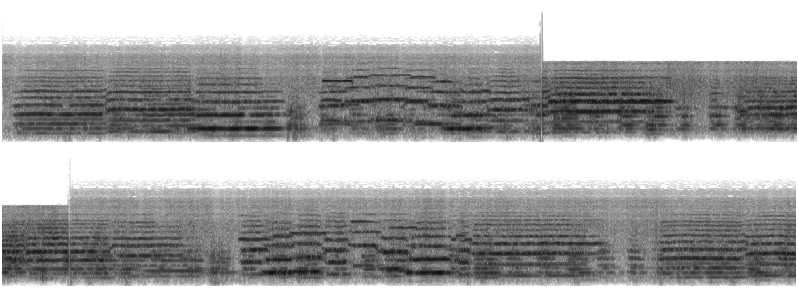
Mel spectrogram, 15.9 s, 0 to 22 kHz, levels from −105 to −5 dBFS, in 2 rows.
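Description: At 5.38 s the sound abruptly turns dull and boxy, with nothing above 3.8 kHz, after a brief gap of about 20 ms. This is likely an input switched to a poorer device. Unlike a simple low-pass filter or codec bandwidth drop, the level also shifts by about 5 dB and a new, faint background noise appears, well below the signal. At 8.63 s the full, clearer sound returns just as suddenly.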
